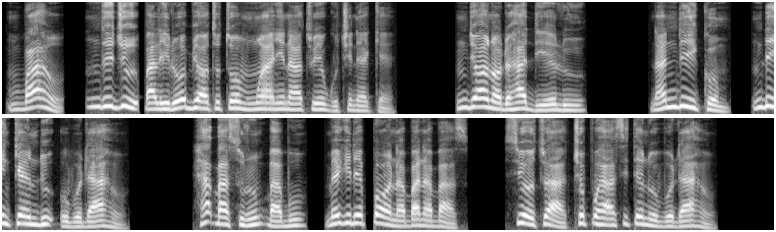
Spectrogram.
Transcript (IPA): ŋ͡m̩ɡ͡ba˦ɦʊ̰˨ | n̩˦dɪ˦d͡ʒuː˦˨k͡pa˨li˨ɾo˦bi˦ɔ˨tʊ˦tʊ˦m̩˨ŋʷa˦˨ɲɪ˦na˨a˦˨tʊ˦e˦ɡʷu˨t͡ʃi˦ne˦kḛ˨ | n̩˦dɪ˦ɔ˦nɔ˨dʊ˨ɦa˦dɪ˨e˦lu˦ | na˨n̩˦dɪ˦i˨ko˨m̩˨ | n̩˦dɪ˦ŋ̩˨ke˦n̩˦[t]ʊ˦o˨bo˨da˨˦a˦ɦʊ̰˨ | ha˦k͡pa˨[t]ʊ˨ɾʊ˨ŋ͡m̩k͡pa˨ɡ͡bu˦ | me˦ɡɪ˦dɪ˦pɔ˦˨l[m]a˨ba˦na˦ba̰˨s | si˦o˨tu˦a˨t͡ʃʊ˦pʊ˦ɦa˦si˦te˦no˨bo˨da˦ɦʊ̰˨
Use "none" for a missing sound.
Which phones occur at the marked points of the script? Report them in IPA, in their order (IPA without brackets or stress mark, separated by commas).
d, s, n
